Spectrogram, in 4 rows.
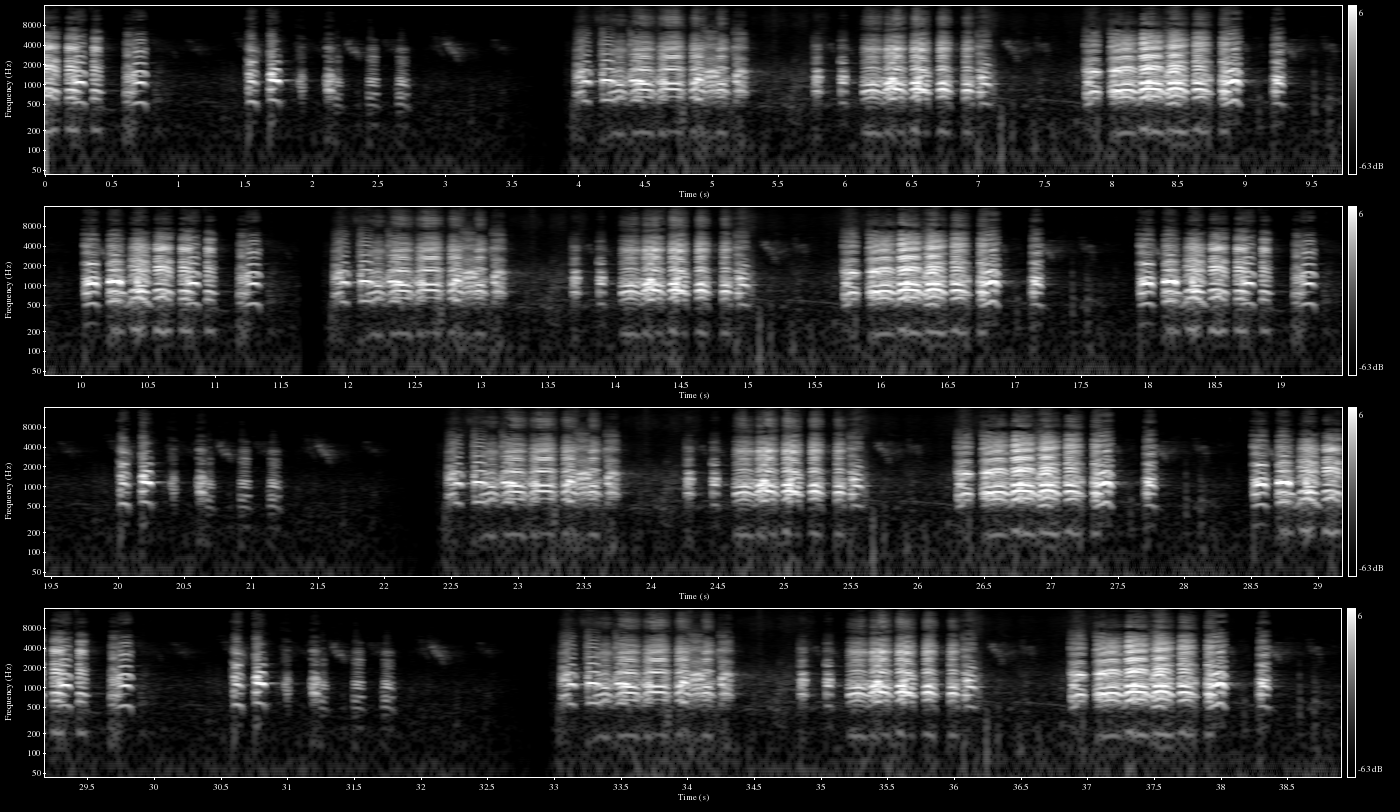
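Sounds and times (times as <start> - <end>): goose honking: 4.0 - 7.2, 7.8 - 9.4, 10.0 - 15.1, 15.7 - 17.2, 17.9 - 19.3, 22.4 - 25.7, 26.3 - 27.9, 28.5 - 29.9, 33.0 - 38.5.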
